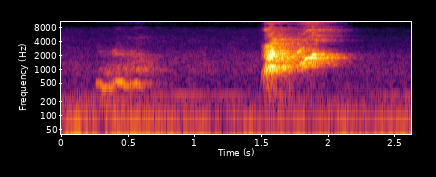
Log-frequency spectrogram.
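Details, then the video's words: An infant monkey taken in by villagers from the jungle, screaming in fright: a faint, low whine followed by a loud, rough, high scream of about half a second that tails off. "Baby Monkey BEAN Frighten Screaming"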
